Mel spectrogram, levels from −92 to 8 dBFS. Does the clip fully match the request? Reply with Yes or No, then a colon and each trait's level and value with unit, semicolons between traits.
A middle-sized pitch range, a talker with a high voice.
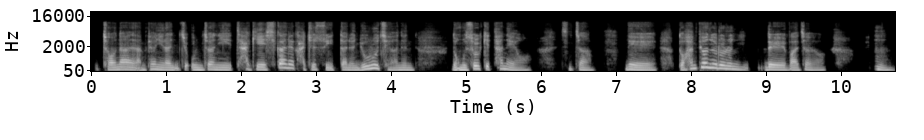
No: average, 3.4 semitones; medium, 150 Hz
